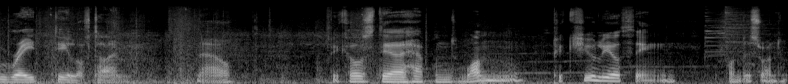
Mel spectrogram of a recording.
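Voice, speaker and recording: Music plays in the background as a man speaks at a very slow pace. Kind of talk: casual gameplay commentary. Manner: soft-spoken.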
